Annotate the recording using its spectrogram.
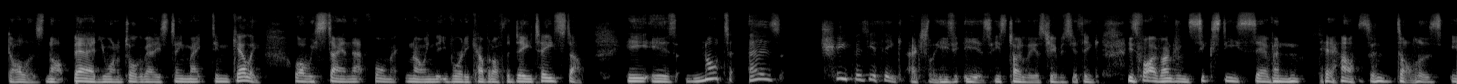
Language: English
